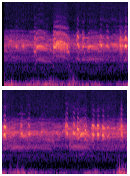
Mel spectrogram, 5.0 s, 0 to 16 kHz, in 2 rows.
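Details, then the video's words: Royal albatross chicks begging for food, filmed by a nest camera, dated 24.09.17: a steady stream of harsh, buzzy, wavering calls with short rising and falling bursts, over low rumbling wind. "other chicks come begging for food"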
